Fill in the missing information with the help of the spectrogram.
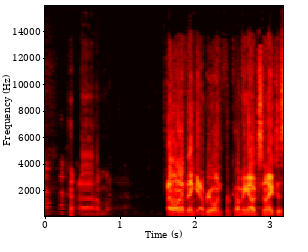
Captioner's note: laughter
